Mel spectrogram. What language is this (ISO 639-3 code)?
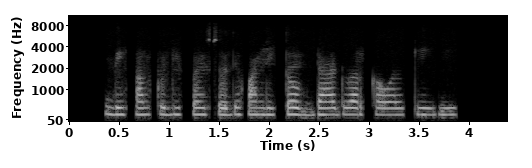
pus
